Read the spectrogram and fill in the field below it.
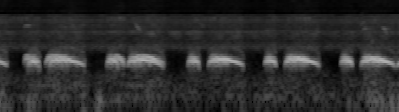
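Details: Spotted dove of the 'đồng son chân tím' type giving a loud, regular cooing series. Five pairs of a short note and a longer descending coo come about every second.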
